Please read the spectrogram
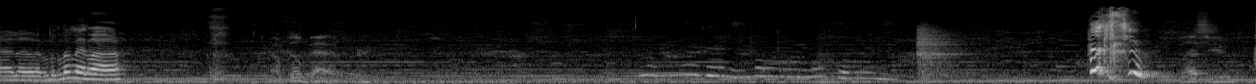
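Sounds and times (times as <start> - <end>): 
speech: 0.1 - 1.4, 2.9 - 3.5, 11.2 - 12.4
person sneezing: 10.9 - 11.6.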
